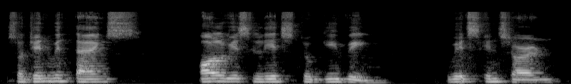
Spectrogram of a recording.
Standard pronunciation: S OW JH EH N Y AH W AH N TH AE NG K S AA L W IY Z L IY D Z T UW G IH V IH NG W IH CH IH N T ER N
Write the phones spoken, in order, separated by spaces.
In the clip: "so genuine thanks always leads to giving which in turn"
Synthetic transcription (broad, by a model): S OW JH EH N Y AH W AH N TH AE NG K S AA L W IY S L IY D S T UW G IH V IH NG W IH S IH N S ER N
